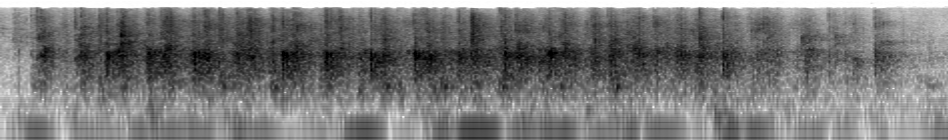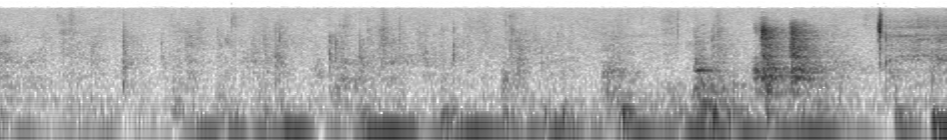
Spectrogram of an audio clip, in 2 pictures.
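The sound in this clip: Audience applauding a speaker welcomed to the podium at a policy discussion event, full clapping for about five seconds that then thins out to a few scattered claps and faint rustling.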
